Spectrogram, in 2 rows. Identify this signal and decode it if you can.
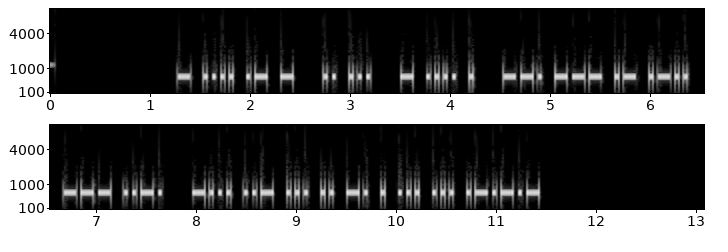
Morse code, heard as a keyed tone, about 27 wpm, 700 Hz. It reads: THAT IS THE GOAL OF BUSINESS.
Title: Sentences from Top 1000 Words - Review Part 5 - 28wpm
